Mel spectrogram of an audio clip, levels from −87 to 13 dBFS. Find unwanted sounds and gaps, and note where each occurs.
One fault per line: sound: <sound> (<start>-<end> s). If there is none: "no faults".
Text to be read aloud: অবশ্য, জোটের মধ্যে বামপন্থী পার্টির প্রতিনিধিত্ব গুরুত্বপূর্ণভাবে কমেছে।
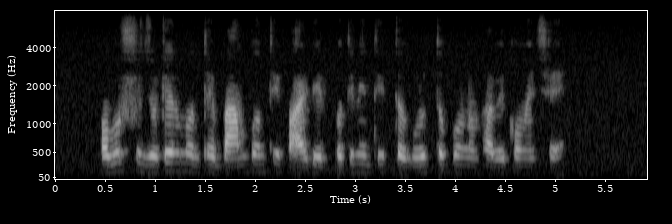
no faults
